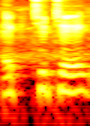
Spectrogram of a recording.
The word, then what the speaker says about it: Ekitike: Ekitike or Ektita, whatever. Just pronounce it correctly. Ekitike, yep. Ekitike.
